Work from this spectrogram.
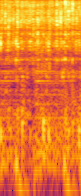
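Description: Mountain spring water flows in a steady, close rushing splash, filling the brief moment without any voices.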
